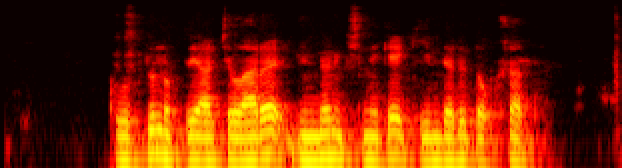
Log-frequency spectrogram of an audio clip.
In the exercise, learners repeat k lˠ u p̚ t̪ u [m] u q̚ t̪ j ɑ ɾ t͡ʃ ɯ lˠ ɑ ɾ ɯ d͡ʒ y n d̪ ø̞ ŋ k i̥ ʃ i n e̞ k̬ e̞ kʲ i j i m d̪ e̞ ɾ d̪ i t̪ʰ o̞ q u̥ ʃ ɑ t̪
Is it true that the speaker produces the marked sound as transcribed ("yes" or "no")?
no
